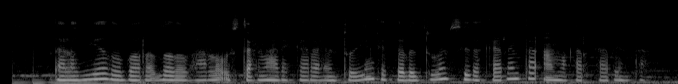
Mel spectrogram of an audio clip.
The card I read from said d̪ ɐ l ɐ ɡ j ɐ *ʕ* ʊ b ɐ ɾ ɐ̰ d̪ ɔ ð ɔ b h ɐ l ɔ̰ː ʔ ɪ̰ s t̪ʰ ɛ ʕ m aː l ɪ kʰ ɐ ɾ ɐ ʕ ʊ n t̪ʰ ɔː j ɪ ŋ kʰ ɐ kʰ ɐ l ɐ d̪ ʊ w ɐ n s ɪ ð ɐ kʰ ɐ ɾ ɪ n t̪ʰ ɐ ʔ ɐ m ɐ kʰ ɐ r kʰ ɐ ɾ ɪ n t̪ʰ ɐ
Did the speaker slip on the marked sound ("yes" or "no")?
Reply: yes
